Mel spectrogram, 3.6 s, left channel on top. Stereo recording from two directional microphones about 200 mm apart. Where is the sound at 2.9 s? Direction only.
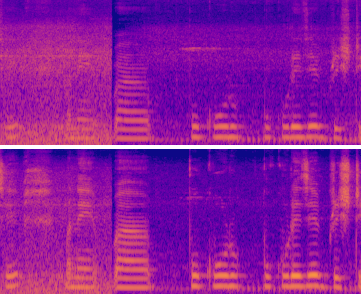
15° right (ahead or behind).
